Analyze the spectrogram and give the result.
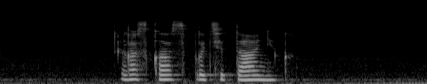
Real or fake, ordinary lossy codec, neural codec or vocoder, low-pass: real; none; none; none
